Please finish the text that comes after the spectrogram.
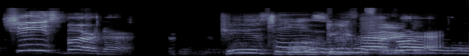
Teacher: E a palavra que vai ser mais forte vai ser a primeira, porque vai para cima.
